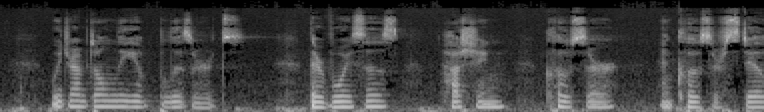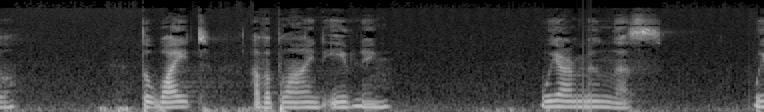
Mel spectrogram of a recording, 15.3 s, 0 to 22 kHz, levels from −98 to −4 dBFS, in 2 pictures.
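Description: The processor fell behind and missed several audio buffer deadlines in a row, producing processor overload crackle from 13.41 to 13.56 s as a handful of roughly ten-millisecond silent gaps with hard edges.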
